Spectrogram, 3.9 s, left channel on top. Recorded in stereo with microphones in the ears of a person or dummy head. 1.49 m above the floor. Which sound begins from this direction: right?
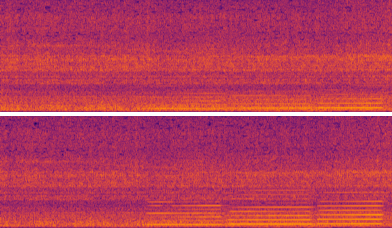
A flute, at 1.4 s.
